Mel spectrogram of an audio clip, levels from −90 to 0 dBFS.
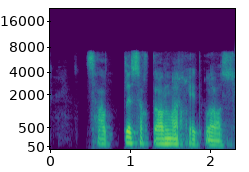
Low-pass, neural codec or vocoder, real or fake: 7.2 kHz; codec, 24 kHz, 1.5 kbps, HILCodec; fake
